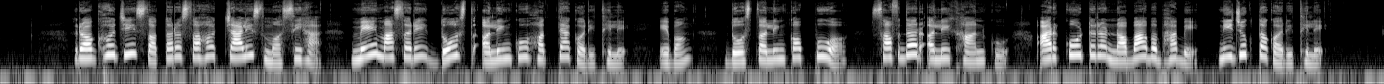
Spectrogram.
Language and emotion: Odia, neutral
